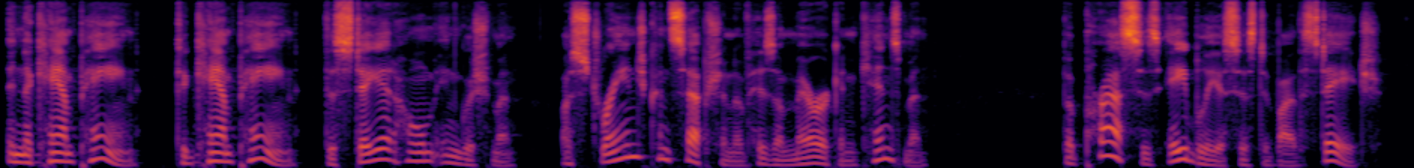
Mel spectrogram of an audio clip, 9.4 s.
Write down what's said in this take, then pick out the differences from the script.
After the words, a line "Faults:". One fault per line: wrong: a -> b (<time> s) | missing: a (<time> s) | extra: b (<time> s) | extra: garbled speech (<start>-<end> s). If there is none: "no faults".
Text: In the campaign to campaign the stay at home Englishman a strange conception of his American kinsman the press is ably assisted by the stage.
In the campaign to campaign the stay at home Englishman a strange conception of his American kinsman the press is ably assisted by the stage.
Faults:
no faults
